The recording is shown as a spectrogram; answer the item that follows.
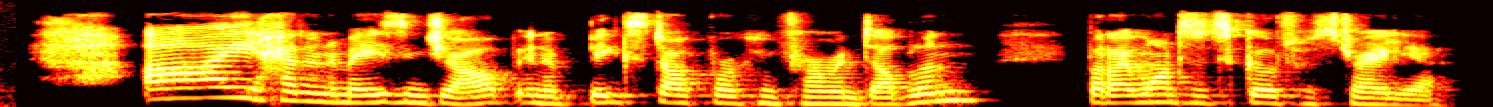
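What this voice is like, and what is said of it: Irish accent. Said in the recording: “working in Ireland, where your accent and your body comes from”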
